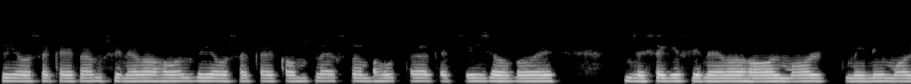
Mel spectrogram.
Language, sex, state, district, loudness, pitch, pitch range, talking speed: Magahi, male, Bihar, Lakhisarai, -18 LUFS, 150 Hz, 145-150 Hz, 165 wpm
